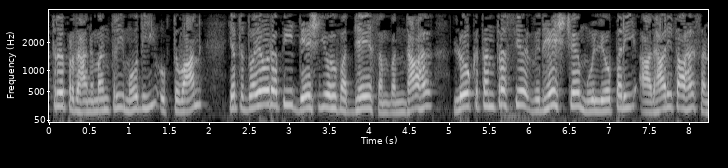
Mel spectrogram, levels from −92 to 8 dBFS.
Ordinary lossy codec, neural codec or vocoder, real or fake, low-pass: none; none; real; 3.6 kHz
